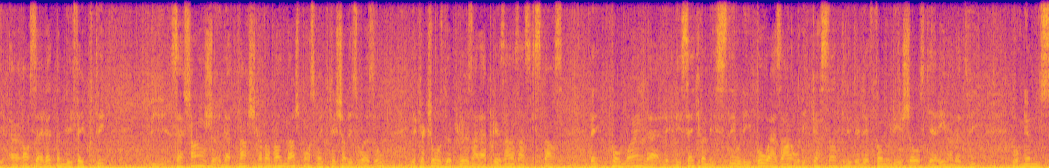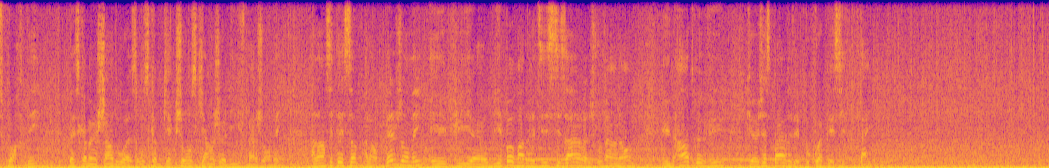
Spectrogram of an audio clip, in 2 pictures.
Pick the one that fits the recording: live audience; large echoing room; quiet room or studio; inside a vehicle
inside a vehicle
